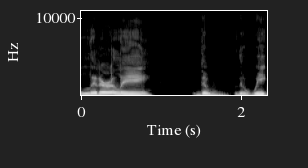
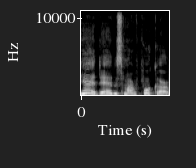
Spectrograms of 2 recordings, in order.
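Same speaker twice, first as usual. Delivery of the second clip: much higher, playing dumb; innocent kid. Son insists to dad it's his report card, high and innocent. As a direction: squeak it out like a kid caught lying.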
